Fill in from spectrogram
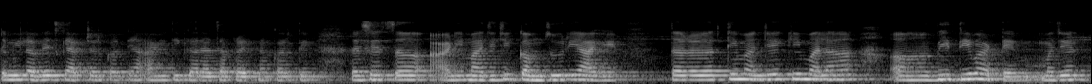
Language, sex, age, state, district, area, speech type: Marathi, female, 45-60, Maharashtra, Akola, urban, spontaneous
